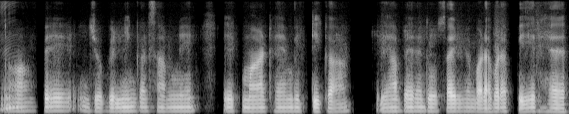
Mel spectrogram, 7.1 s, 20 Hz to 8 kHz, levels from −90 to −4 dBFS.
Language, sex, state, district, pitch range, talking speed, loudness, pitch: Hindi, male, Odisha, Khordha, 95-105 Hz, 160 wpm, -22 LUFS, 100 Hz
